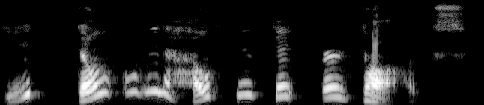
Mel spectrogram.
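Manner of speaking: high, baffled question; retelling her own bewildered reply; confused disbelief. Retold or imitated. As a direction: ask it in stunned disbelief. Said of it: "I'm like".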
